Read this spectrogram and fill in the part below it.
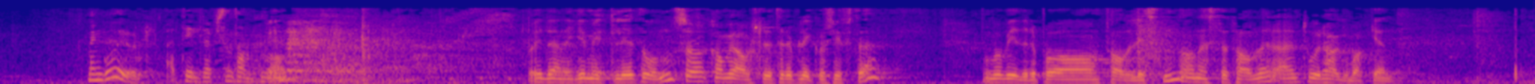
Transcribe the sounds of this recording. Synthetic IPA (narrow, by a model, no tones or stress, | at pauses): mɛnɡuːjʉ̰ːlt̪ʰɪlɾɛpɾəsn̩t̪ʰɑnt̪n̩ɔ̰ | ɔ̰ɪd̪ɛnːəɡəmʏt̪ːəlɪət̪ʰuːd̪n̩sɔkʰɑnʋɪɑːʋʂɭʉt̪əɾɛpʰlɪkːʊʂɪft̪ə | ɔɡoːʋiːd̪əɾəpʰɔt̪ʰɑːləlɪst̪nɔnɛst̪ət̪ʰɑləɾæ̰ɾt̪ʰuːɾəhɑɡəbɑkːən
